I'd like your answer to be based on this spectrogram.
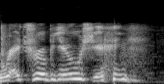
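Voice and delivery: very high, loud, shrill shrieking cry. A man screams after someone who walks away from him: screaming. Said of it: "He screams".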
